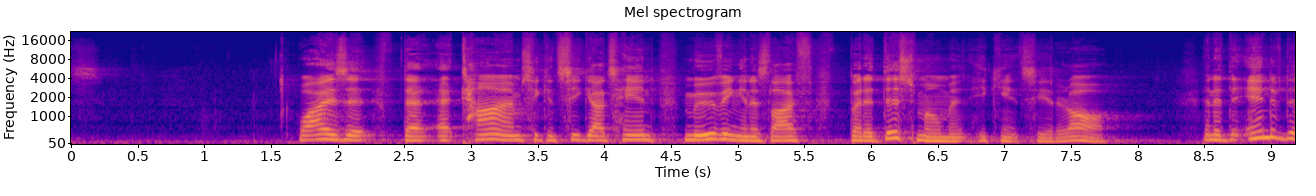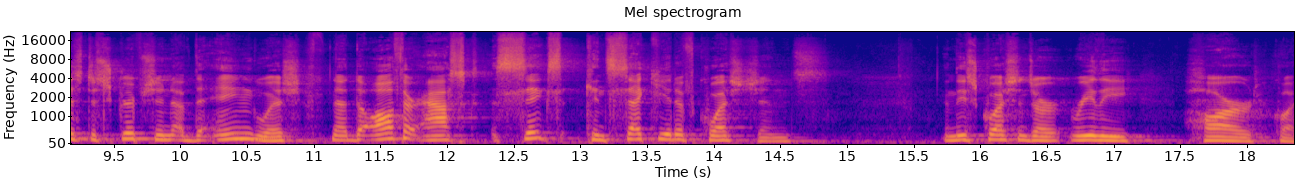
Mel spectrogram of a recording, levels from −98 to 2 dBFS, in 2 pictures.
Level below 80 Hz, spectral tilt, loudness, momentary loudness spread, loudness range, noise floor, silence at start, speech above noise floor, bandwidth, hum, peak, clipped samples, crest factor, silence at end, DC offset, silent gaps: -60 dBFS; -4.5 dB/octave; -28 LUFS; 9 LU; 3 LU; -61 dBFS; 0.05 s; 33 dB; over 20 kHz; none; -10 dBFS; under 0.1%; 18 dB; 0 s; under 0.1%; none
